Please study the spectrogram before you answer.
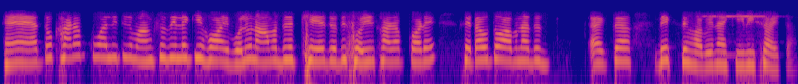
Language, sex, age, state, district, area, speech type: Bengali, female, 18-30, West Bengal, North 24 Parganas, urban, conversation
